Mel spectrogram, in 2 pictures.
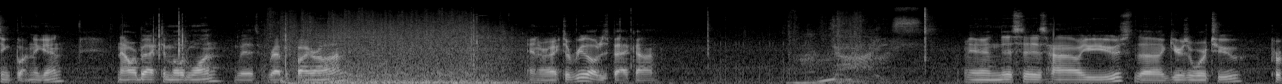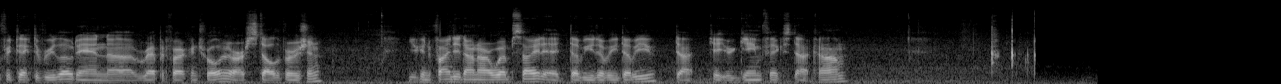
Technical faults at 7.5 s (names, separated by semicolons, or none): train of clicks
